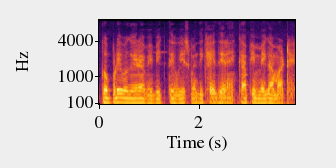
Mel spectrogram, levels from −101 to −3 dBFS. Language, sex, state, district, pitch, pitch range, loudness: Hindi, male, Punjab, Pathankot, 110 Hz, 105-115 Hz, -16 LUFS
